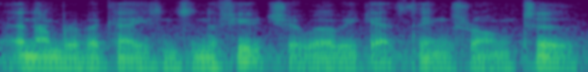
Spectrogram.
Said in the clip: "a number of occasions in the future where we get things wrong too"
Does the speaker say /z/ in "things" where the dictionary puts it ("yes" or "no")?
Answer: yes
